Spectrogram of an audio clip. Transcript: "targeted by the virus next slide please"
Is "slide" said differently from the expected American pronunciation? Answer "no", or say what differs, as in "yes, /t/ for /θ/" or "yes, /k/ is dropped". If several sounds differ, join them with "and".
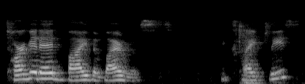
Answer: yes, /l/ is dropped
